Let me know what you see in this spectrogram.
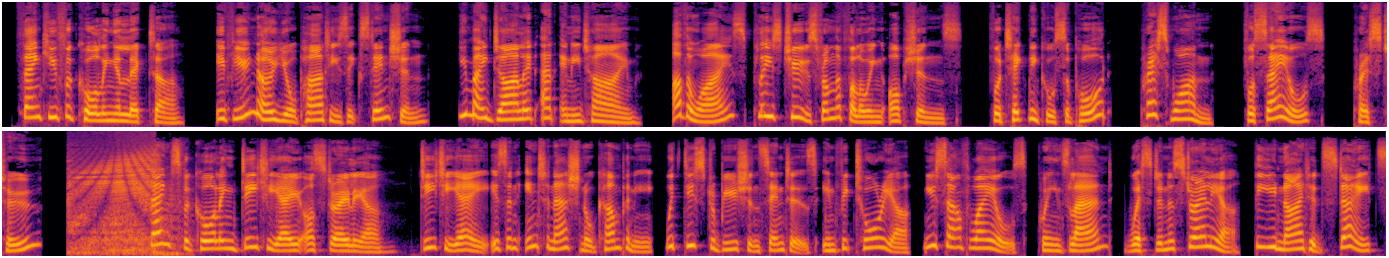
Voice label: female australian voice over narrative

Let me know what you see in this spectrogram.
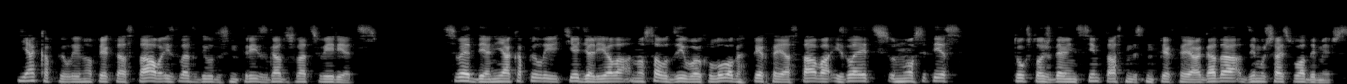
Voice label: male latvian voice over talent narrative

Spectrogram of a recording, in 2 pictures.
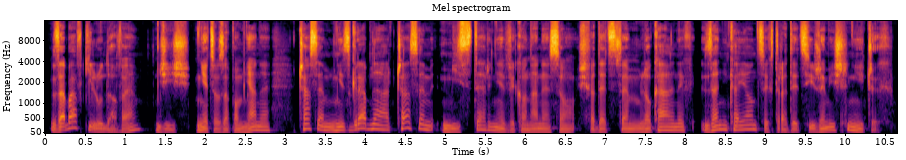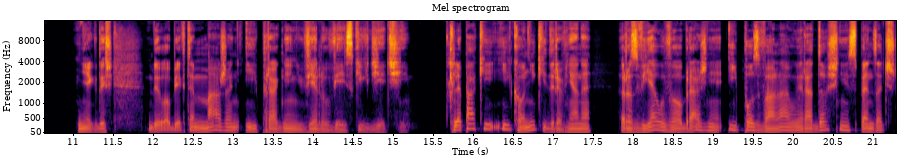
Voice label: male polish voice over talent narrative

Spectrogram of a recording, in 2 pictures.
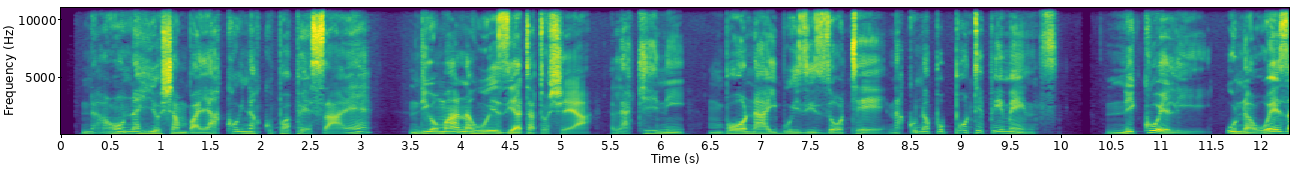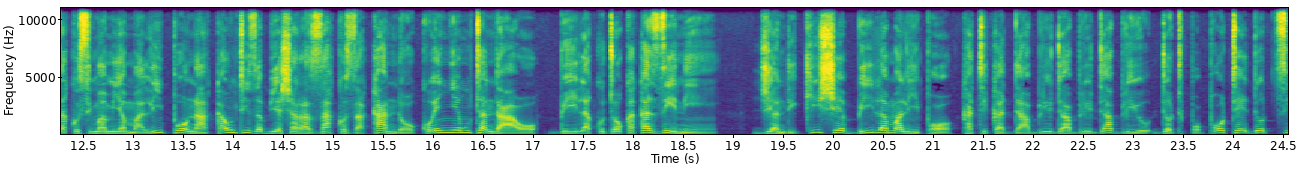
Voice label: male swahili voice over talent sales

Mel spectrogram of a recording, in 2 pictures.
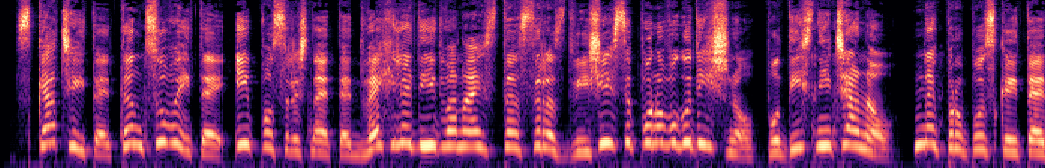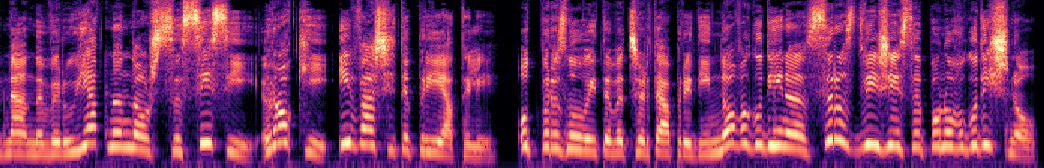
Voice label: female bulgarian voice over upbeat

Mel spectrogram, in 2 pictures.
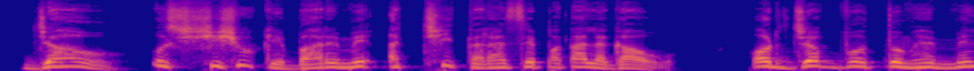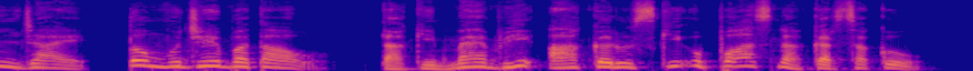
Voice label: male hindi voice over character

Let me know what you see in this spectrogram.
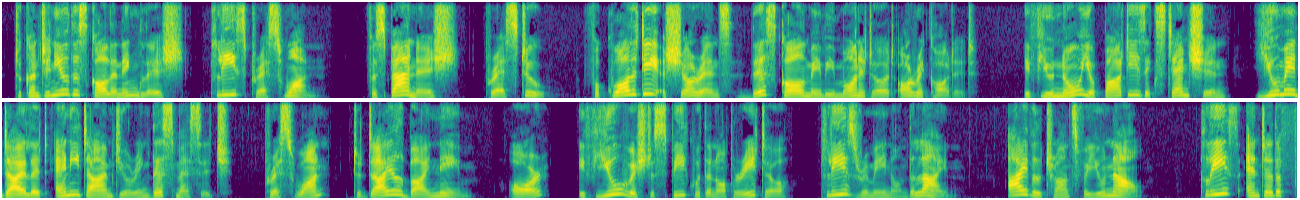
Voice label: female indian voice over talent upbeat

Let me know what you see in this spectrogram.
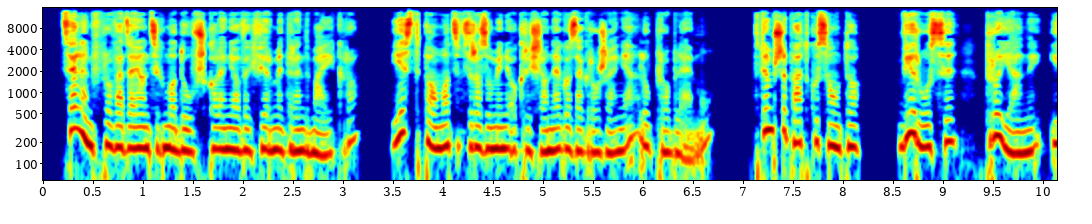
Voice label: female polish voice over upbeat

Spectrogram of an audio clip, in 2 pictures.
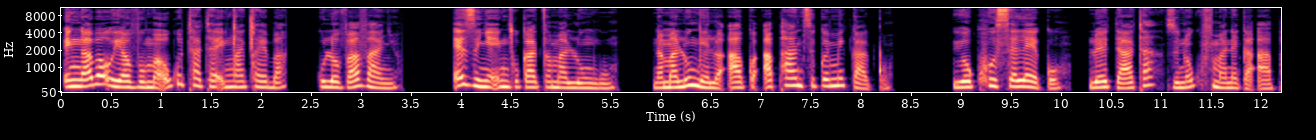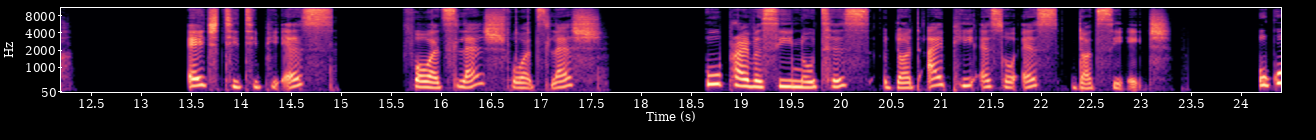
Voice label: female xhosa voice over narrative

